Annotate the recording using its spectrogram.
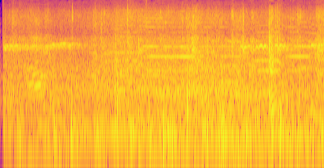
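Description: Bagpipes playing held notes over dense crowd noise, with a few sharp knocks.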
